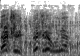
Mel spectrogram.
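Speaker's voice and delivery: panicked yell. Acted. Panicked cry to flee.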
